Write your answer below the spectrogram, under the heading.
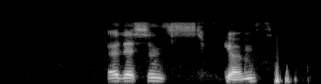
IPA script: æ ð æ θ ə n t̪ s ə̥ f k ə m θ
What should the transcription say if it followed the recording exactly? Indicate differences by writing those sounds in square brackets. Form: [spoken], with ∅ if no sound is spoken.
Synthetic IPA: æ ð æ [s] ə n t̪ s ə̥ f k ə m θ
